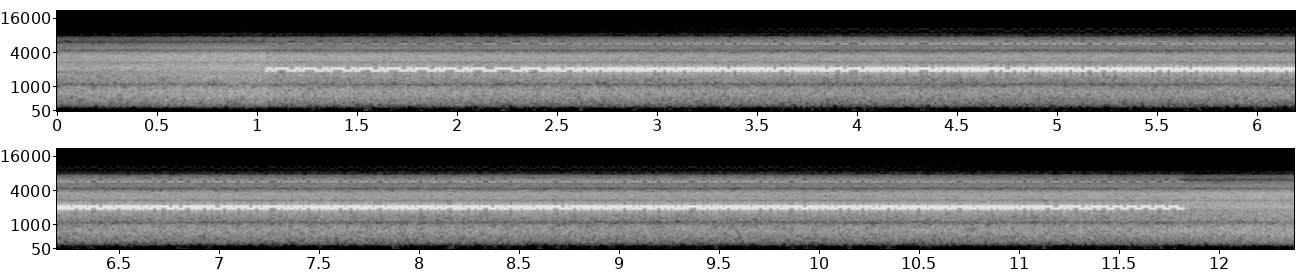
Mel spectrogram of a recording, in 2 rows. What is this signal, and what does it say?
NAVTEX (SITOR-B), 100 baud, 170 Hz shift, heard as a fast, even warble, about 2000 Hz centre, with radio static. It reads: THE IMPORTANT ECONOMIC PILLAR OF THE VILLAGE IS THE FISHERY.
